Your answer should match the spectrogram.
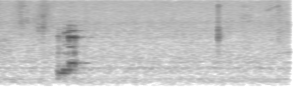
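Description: A single short, rising electronic chirp from a push-to-talk two-way radio about half a second in, followed by a faint click near the end over a quiet background.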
